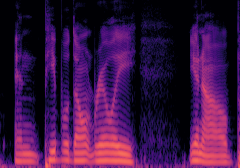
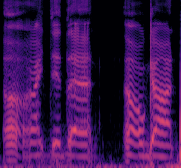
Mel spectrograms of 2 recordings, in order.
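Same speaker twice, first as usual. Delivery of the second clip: pained; 9 semitones higher, 12 dB quieter than usual. Retold or imitated. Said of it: "I'm like".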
